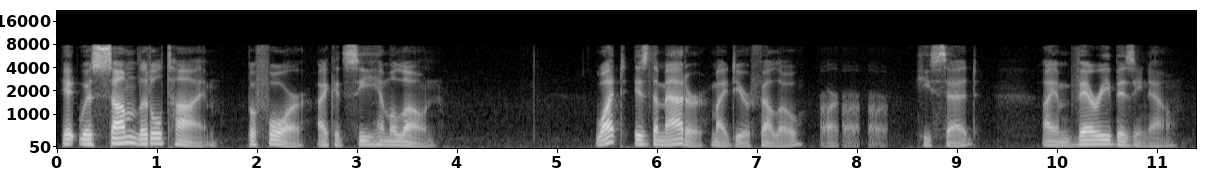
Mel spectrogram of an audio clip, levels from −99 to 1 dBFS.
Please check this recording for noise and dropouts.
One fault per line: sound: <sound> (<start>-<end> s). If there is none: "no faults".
sound: laugh (7.6-8.3 s)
